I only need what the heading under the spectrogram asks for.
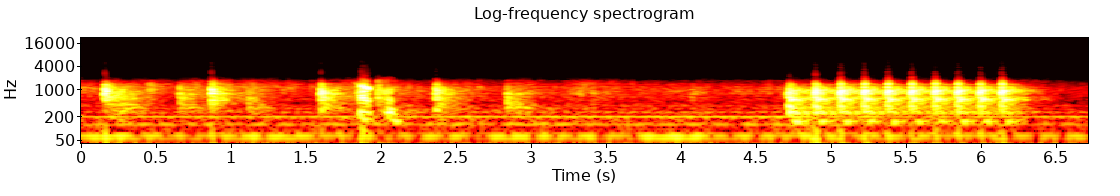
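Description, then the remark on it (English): A police officer knocks on a front door in two bursts: scattered uneven raps at first, then after a pause a fast, steady run of about a dozen loud knocks. “Open the door. I'm a police officer.”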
